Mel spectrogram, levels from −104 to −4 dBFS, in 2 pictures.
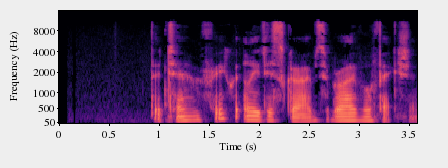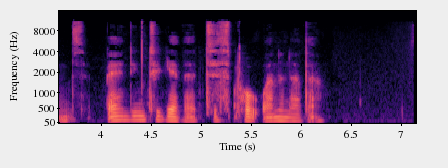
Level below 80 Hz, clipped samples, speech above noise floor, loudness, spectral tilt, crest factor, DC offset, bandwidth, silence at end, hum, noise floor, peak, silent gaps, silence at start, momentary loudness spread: -68 dBFS; under 0.1%; 41 dB; -34 LUFS; -4.5 dB/octave; 22 dB; under 0.1%; 11.5 kHz; 0.95 s; none; -75 dBFS; -14 dBFS; none; 0.9 s; 9 LU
